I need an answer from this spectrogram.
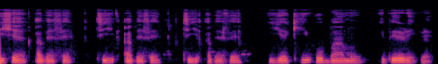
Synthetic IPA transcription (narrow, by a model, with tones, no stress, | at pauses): i˦ʃɛ˦a˨bɛ˨fɛ˦ | tʰi˦a˨bɛ˨fɛ˦ | tʰi˦a˨bɛ˨fɛ˦ | jɛ˦kʰi˦o˦ba˦mʊ̃˦ | i˨be˦ɾe˨ɾe˨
